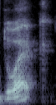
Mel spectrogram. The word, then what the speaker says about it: Dweck: How do you say this last name? Dweck? Or is it just Weck? Dweck. Listen, Dweck.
